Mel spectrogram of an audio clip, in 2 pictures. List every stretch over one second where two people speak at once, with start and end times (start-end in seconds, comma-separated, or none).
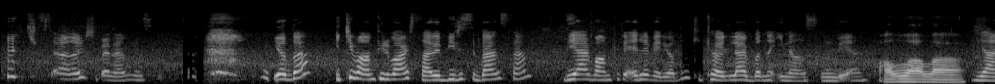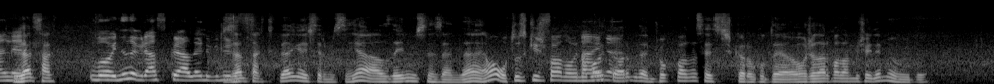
none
